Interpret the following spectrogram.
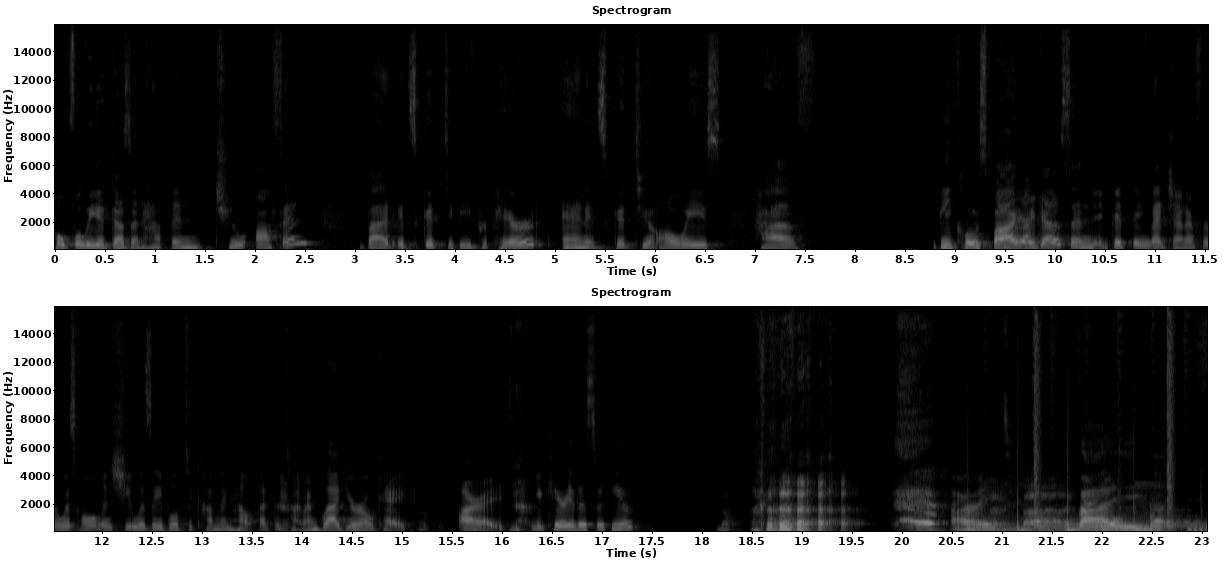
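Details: Adult woman speaking; no speech disorder.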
